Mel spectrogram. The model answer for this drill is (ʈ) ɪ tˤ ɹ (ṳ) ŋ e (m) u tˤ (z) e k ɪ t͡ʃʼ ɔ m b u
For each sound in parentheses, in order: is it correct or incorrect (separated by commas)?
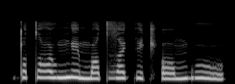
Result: correct, incorrect, correct, correct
